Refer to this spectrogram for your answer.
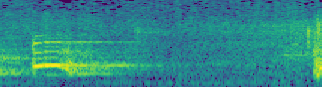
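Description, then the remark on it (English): A dog barks sharply once, then trails off into a short whine, followed by the start of another bark at the end; moderately loud, with no talking. “is that your dog barking?”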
